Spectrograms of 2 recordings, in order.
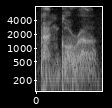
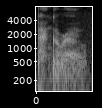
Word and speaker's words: Pangoro: I used to always pronounce it Pangora instead of Pangoro.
